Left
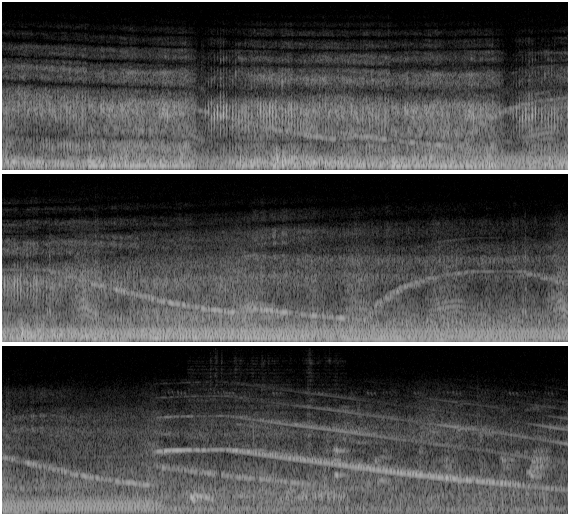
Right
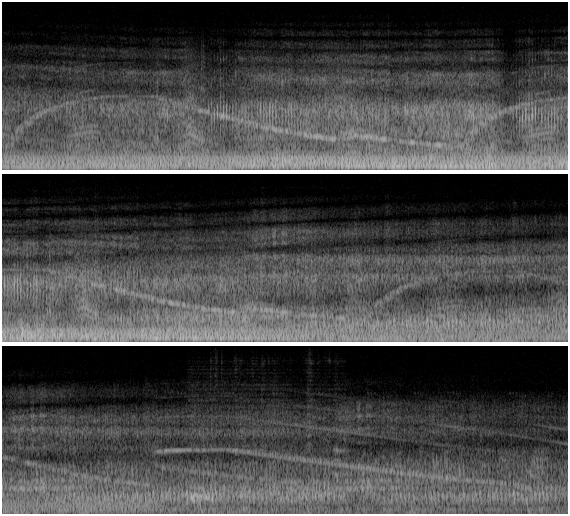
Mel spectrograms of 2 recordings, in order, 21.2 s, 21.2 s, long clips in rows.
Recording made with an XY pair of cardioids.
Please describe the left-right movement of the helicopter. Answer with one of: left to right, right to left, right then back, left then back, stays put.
left to right.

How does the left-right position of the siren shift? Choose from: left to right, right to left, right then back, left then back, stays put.
right to left.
